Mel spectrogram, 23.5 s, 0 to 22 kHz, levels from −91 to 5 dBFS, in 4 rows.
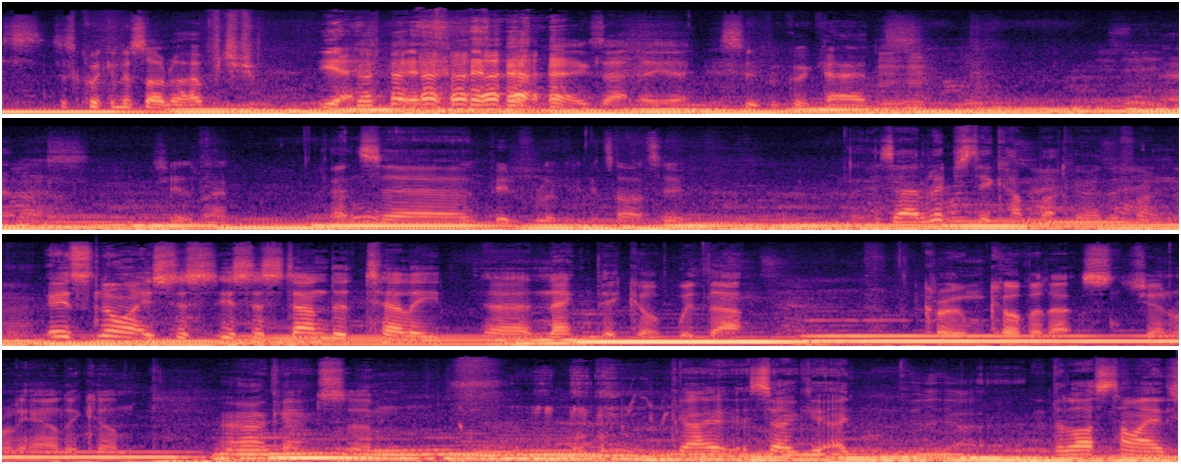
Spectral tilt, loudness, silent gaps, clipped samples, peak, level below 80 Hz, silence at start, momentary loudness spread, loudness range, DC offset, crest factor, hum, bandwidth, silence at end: -7.5 dB/octave; -12 LUFS; none; under 0.1%; 0 dBFS; -18 dBFS; 0 s; 8 LU; 6 LU; under 0.1%; 10 dB; none; 13.5 kHz; 0 s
